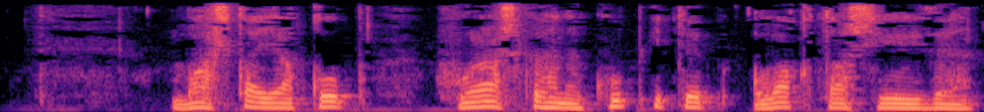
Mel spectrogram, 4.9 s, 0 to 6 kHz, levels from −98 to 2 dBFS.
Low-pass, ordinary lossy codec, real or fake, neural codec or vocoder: 5.4 kHz; MP3, 24 kbps; real; none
